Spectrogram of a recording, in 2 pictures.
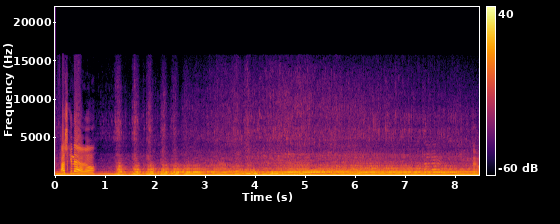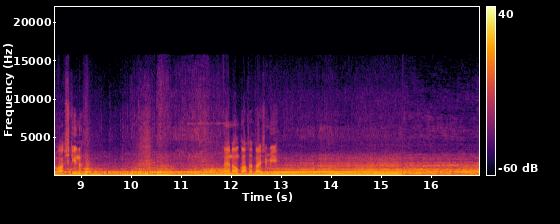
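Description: An inline-four Honda Hornet with a straight-pipe exhaust accelerates and cruises along a street.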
